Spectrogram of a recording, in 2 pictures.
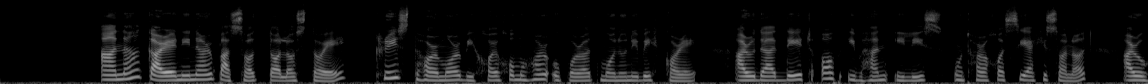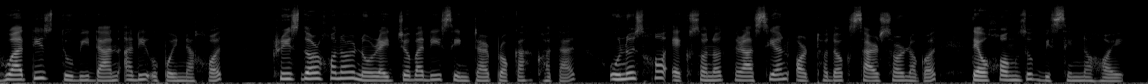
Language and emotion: Assamese, neutral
